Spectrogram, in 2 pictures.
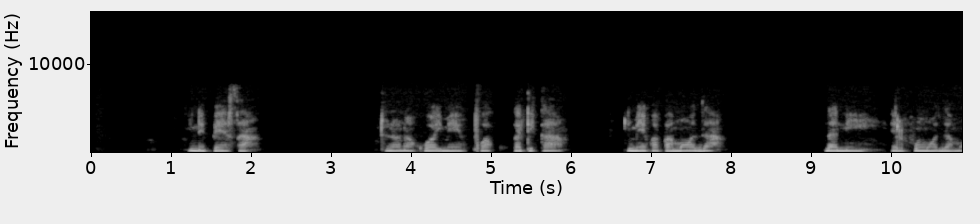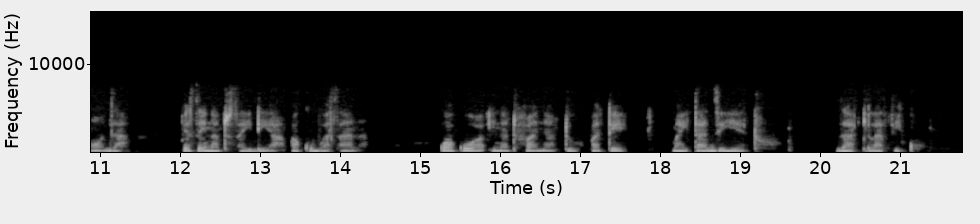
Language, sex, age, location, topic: Swahili, female, 18-24, Nakuru, finance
